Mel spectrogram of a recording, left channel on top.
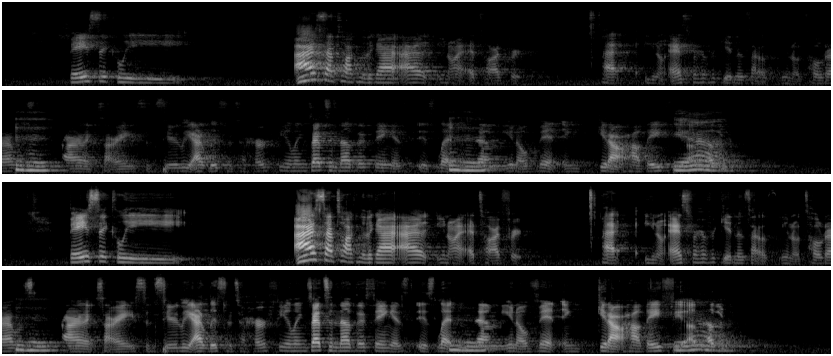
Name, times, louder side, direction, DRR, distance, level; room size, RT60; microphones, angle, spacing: voice 1, 0.7-1.8 2.9-5.2 6.0-6.2 6.4-8.5 8.9-12.8 13.0-15.6, right 8 dB, 65° right, 15 dB, 0.6 m, -31 dB
voice 2, 8.4-8.8 12.8-13.2 15.0-15.6, left 2 dB, 45° left, 8 dB, 1.2 m, -36 dB
21.0 x 18.5 x 3.0 m, 1.2 s
head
